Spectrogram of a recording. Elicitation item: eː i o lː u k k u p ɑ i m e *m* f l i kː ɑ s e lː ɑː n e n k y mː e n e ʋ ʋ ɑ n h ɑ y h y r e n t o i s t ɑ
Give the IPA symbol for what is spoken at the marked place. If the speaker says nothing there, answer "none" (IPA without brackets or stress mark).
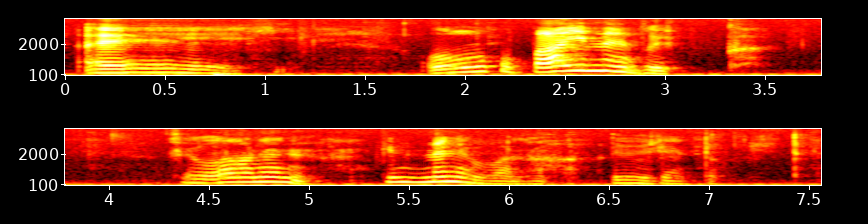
m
